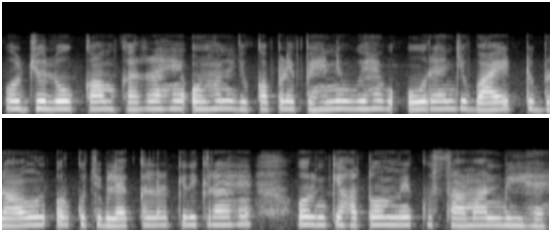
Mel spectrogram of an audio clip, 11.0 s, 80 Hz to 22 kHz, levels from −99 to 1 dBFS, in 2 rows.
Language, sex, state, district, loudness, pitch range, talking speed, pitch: Hindi, female, Rajasthan, Nagaur, -18 LUFS, 220-235 Hz, 180 wpm, 235 Hz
